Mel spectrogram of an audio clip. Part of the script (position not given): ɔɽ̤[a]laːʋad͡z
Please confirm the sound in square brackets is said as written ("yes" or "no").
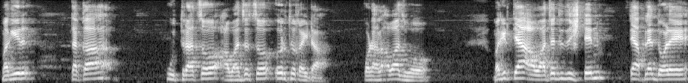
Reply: yes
